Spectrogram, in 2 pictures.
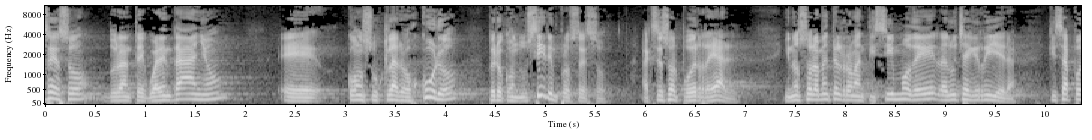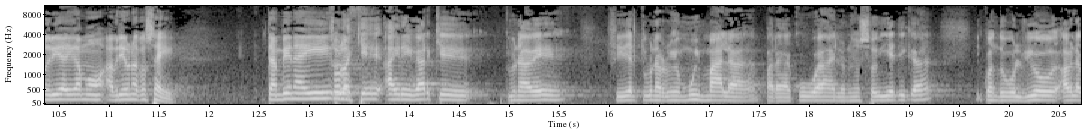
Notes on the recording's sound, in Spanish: En Vivo: Desde el Seminario 50 leyes del Poder en El Padrino. La ocasión propicia para grabar el 1er Podcast en vivo. Primer capítulo con sonido como la gente (no se acostumbren!).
